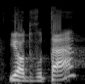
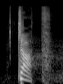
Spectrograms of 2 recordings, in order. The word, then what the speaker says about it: JWT: like JWT as a Polish native speaker I pronounce it Yatta but the correct way is taught let's take a look at the spec the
